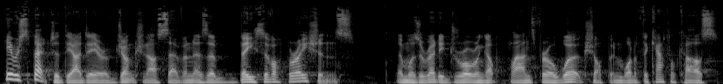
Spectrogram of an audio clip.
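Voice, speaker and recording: A man's voice: sits low, brisk. A man reading a first-person story aloud as scripted narration. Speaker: reader of fan fiction show.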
